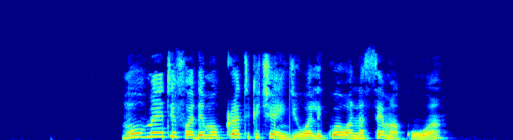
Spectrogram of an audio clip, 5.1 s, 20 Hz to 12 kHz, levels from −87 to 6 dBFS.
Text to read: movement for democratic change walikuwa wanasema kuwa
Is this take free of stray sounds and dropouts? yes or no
yes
